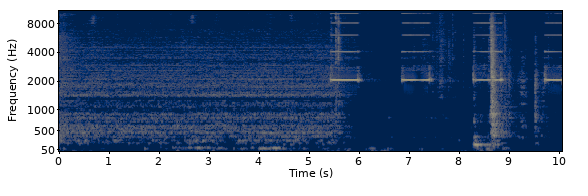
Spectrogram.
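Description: A microwave oven melting butter runs with a steady low hum, then stops with a few short, high-pitched electronic beeps separated by brief gaps.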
